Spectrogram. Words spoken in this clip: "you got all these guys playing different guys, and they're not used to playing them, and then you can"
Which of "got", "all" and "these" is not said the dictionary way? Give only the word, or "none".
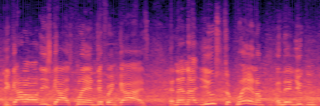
none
